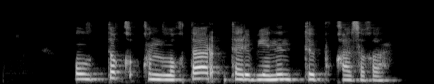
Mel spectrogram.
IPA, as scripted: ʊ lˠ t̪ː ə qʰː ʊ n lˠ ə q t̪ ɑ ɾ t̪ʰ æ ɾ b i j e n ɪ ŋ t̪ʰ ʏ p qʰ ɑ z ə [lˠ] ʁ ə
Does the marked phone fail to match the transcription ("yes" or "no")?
yes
